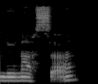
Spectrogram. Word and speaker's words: Lughnasadh: So yeah, it's the first harvest, and it's actually, if you look at the spelling of it, it's spelled Lughnasadh. It's connected with the Celtic god Lug, which is a beginning part of the name of the day. – Yeah. Right. Yeah. But, yeah. – Although it's pronounced Lunasa, mm-hmm.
